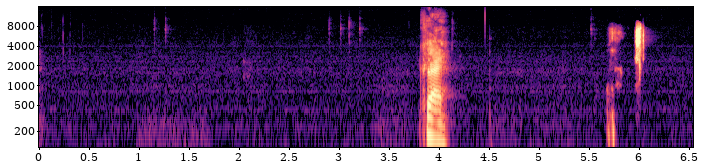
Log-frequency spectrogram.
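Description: Mostly near silence on a noise-gated call line, broken by one spoken "okay" a little before the end. Then a single short, sharp click right at the end.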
